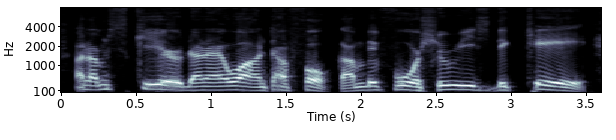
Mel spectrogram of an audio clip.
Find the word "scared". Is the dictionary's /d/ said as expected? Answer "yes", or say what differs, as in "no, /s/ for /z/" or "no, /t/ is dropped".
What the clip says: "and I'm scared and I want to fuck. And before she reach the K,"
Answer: yes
